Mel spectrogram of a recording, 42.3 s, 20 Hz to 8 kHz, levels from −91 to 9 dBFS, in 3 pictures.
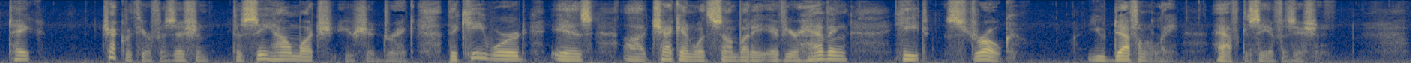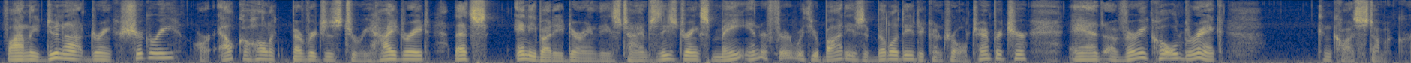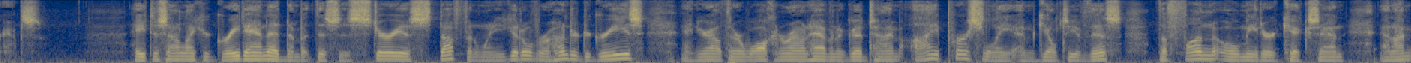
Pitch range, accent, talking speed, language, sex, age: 110-140 Hz, American, 155 wpm, English, male, 60-79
